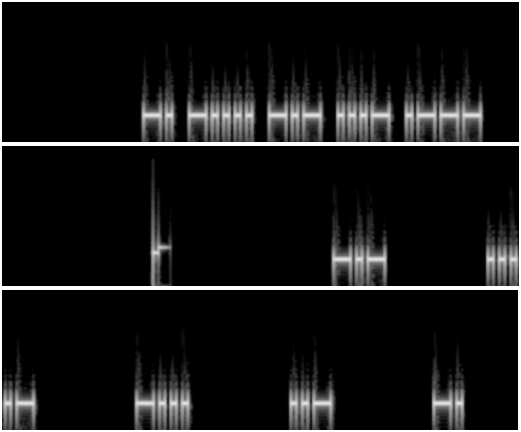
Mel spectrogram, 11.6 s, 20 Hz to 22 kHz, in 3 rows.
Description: Morse code, heard as a keyed tone, about 28 wpm, spaced as for 14 wpm, 700 Hz. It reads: N6KVJ K4BUN
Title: USA Call Signs - 5 Characters - 6x Character Spacing - 28wpm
